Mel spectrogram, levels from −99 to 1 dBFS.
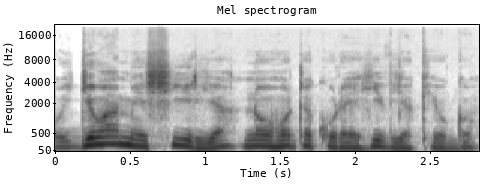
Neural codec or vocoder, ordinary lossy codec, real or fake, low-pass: vocoder, 44.1 kHz, 128 mel bands every 512 samples, BigVGAN v2; none; fake; 19.8 kHz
